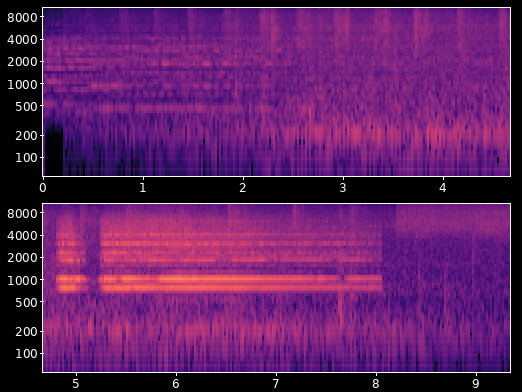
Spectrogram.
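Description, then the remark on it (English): A train rumbles in steadily, then its brakes let out a loud, sustained metallic squeal for several seconds as it slows, with the heavy rolling noise easing off near the end; Mr. Ernest Weston's train arriving. “After that, we meet Mr. Ernest Weston's train.”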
